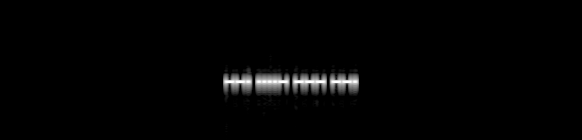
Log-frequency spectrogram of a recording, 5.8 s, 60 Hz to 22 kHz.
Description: Morse code, heard as a keyed tone, about 46 wpm, 700 Hz. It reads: G4OG
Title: DXCC-100 Call Signs - 4 Characters - Repeated 3x - 45wpm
